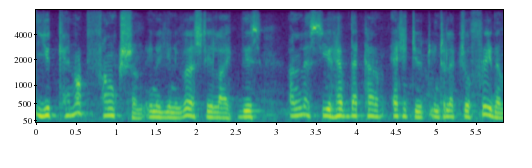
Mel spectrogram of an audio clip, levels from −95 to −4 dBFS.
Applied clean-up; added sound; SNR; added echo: none; none; none; none.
